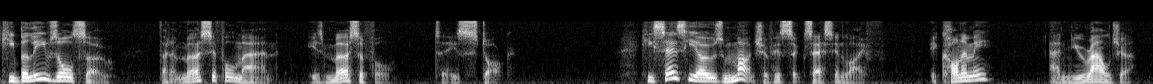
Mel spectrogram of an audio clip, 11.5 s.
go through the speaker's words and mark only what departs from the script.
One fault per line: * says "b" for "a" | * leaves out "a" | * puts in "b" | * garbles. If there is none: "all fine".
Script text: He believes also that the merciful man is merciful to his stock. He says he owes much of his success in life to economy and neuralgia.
* says "a" for "the"
* leaves out "to"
